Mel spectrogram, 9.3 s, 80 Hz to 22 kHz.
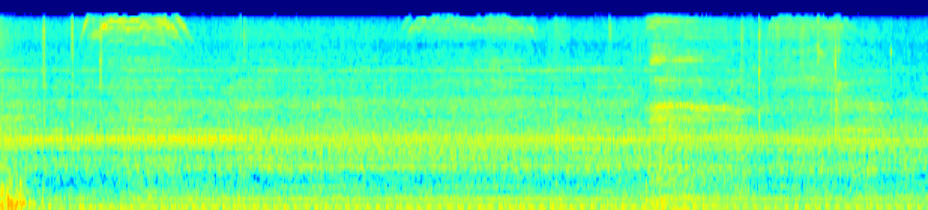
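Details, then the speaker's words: Chevy Tahoe V8 at idle with the scan tool showing 14 misfires on cylinder 7 only: an uneven, stumbling beat with occasional dropped pulses; a single-cylinder misfire traced to a carbon- and oil-fouled spark plug. "see one through seven nothing until you get seven we got 14 misfires right there dropped two I've driven it and seven was going bananas"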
